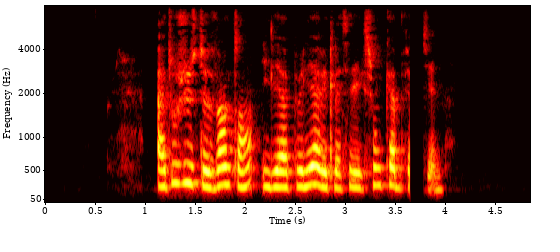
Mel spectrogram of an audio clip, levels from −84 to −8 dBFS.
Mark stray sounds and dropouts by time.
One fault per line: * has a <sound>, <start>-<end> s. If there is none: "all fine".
* has a dropout, 3.6-3.8 s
